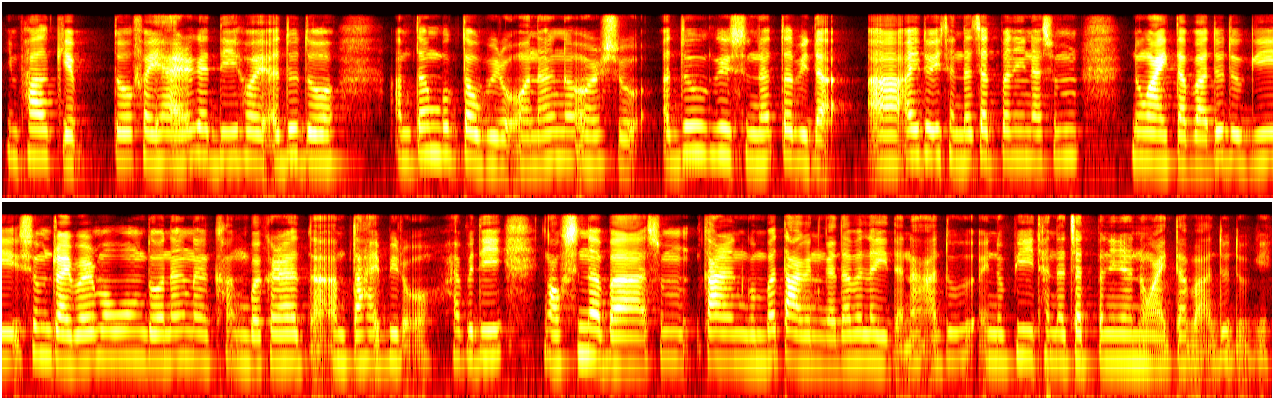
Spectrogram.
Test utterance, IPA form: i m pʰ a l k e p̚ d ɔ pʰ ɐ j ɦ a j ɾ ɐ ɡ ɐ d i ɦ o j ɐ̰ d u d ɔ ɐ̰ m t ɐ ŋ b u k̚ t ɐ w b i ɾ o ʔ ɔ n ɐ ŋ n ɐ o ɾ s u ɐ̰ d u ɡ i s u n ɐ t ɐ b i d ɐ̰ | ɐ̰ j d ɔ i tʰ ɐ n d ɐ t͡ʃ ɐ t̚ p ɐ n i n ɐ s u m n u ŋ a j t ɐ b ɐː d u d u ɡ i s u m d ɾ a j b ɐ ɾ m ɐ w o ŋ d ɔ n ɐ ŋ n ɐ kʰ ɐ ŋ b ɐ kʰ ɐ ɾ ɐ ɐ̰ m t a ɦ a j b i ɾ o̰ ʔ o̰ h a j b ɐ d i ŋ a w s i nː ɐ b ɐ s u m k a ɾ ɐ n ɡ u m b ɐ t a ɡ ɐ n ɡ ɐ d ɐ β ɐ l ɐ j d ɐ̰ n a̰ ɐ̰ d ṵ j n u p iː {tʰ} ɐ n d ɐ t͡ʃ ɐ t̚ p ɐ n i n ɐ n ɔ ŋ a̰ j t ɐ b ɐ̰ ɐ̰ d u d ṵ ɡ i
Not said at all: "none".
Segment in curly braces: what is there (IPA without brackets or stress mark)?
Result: tʰ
